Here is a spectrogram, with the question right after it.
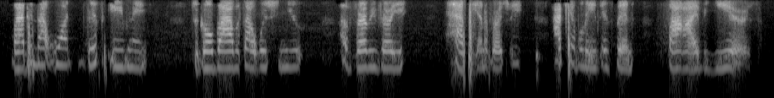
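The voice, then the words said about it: Hoarse voice. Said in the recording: “I'm a little hoarse tonight.”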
